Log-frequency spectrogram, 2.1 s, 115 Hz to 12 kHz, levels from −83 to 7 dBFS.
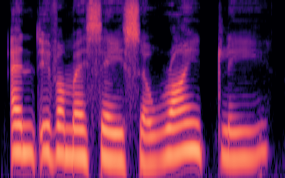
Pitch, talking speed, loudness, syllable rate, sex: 210 Hz, 140 wpm, -16 LUFS, 4.3 syllables/s, female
